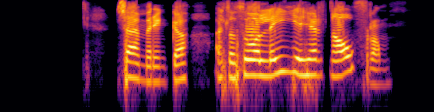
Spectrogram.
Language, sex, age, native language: Icelandic, male, 11, Icelandic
